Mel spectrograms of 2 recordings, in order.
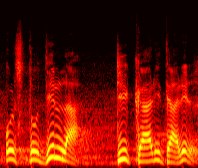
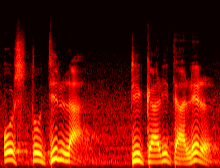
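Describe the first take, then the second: No difference in how they are said.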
